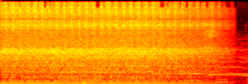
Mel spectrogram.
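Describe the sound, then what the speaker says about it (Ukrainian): A small motor runs with a steady, buzzing whir, loud and close, then cuts off abruptly near the end. "Ось так завівся моторчик."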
